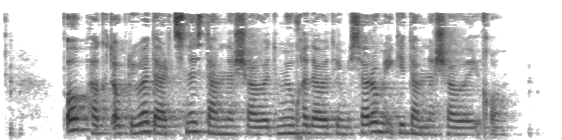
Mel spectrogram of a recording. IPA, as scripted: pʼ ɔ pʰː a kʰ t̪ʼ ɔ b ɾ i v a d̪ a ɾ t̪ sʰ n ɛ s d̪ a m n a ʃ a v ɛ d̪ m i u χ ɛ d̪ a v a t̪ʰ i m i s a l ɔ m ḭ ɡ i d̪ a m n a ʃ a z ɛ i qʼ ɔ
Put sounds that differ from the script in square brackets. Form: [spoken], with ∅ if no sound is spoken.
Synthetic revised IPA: pʼ ɔ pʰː a kʰ t̪ʼ ɔ b ɾ i v a d̪ a ɾ t̪ sʰ n ɛ s d̪ a m n a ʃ a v ɛ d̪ m i u χ ɛ d̪ a v a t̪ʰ i m i s a [ɾ] ɔ m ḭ ɡ i d̪ a m n a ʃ a [v] ɛ i qʼ ɔ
